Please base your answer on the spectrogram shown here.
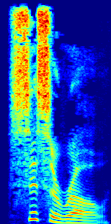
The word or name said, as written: cicero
